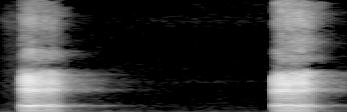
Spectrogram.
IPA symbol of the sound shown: æ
